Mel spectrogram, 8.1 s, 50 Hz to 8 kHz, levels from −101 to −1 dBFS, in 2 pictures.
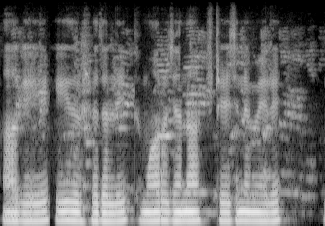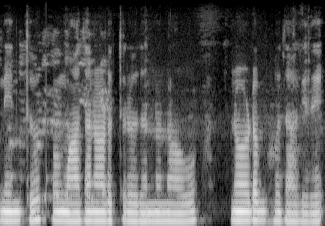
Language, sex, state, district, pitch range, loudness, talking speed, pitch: Kannada, male, Karnataka, Gulbarga, 115-120 Hz, -16 LUFS, 90 wpm, 120 Hz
